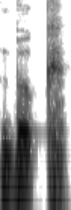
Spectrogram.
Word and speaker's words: book: El verbo reservar, como cuando hablas de hacer una reservación, en el presente de inglés es book. La doble O se pronuncia como una U corta y explosiva. Book, book.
